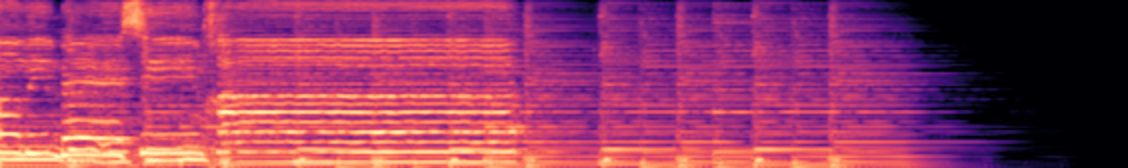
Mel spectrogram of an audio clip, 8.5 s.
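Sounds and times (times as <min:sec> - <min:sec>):
two voices singing: 0:00.0 - 0:04.2.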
